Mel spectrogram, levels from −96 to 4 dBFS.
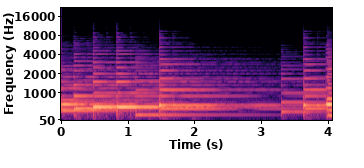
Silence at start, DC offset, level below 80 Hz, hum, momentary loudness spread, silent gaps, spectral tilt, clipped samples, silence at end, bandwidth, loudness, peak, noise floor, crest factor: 0 s; under 0.1%; -72 dBFS; none; 23 LU; none; -6 dB/octave; under 0.1%; 0 s; 7.8 kHz; -20 LUFS; -6 dBFS; -40 dBFS; 14 dB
